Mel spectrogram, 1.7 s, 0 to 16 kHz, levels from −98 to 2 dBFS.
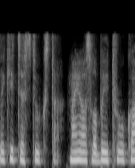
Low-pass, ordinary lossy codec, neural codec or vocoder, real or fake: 7.2 kHz; MP3, 48 kbps; codec, 16 kHz, 0.5 kbps, X-Codec, WavLM features, trained on Multilingual LibriSpeech; fake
